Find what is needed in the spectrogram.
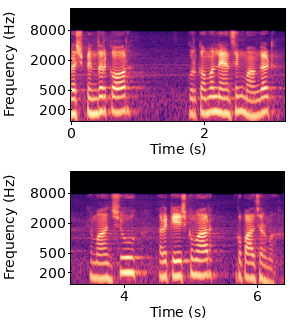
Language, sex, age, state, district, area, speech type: Punjabi, male, 30-45, Punjab, Kapurthala, rural, spontaneous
